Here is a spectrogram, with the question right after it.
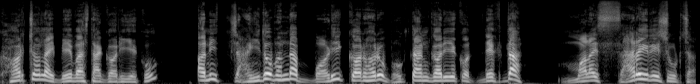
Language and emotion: Nepali, angry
